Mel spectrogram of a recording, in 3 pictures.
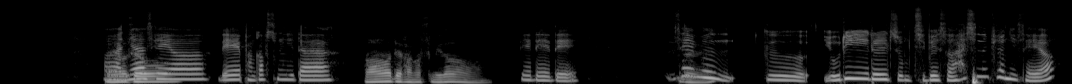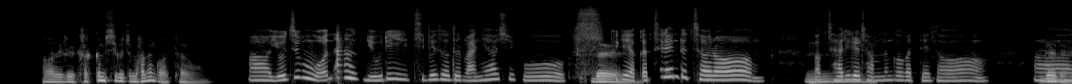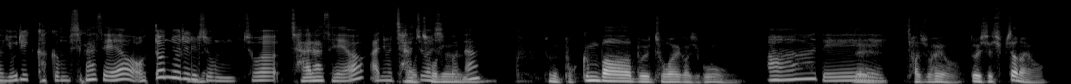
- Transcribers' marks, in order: none
- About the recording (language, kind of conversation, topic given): Korean, unstructured, 집에서 요리해 먹는 것과 외식하는 것 중 어느 쪽이 더 좋으신가요?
